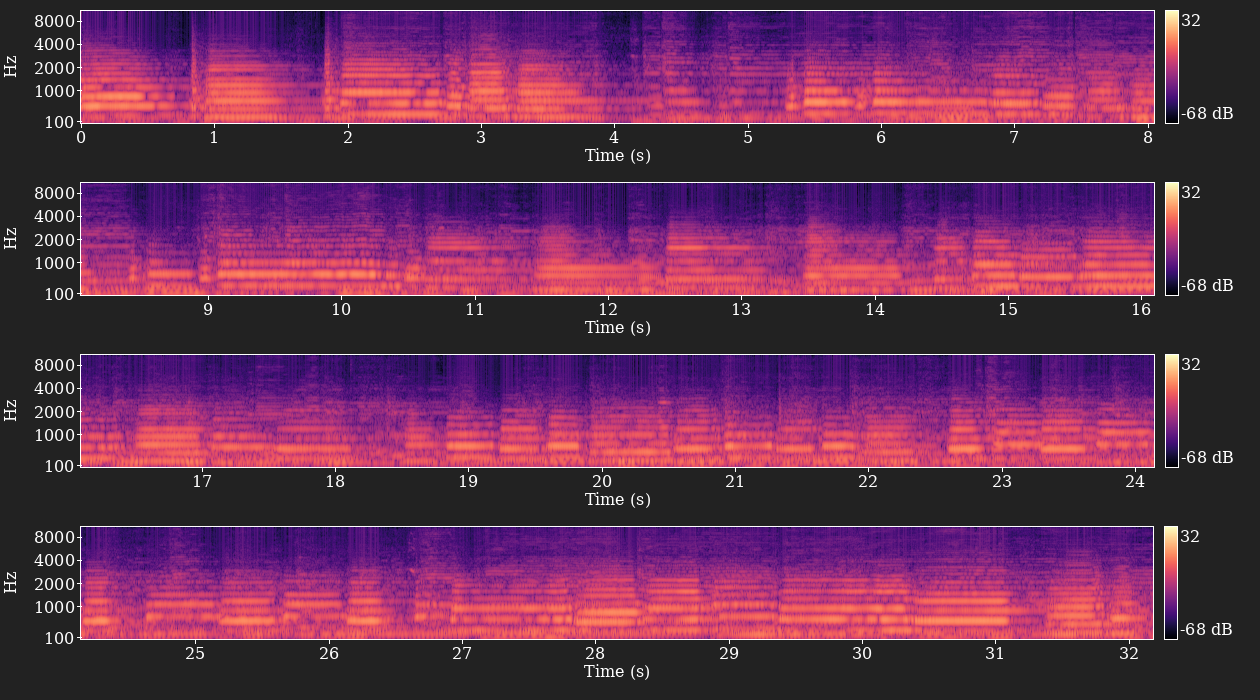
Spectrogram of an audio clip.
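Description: Trombone playing a slow line of held notes that shift in pitch about once a second, over sustained low bowed notes from cello and double bass, in a contemporary chamber trio.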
